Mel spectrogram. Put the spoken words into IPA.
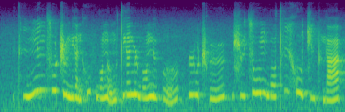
t̪ʰ i˧˥ ŋ n̪ i˥ ŋ s u˥ ʈ͡ʂ ɻ̩˥˩ n̪ j ɛ̰˨˩ n x u˥˩ f w ɔ˧˥ n̪ ɤ̰˨˩ m u˦ t̪ j ɛ˥ n ɻ w ɔ˧˥ n̪ y˧˥ p ɤ̰˨˩˦ | ɻ u˥˩ ʈ͡ʂʰ ɻ̩˧˥ | ɕ y˧˥ t͡s o˥ ʊ̯ m w ɔ˧˥ t̪ʰ i˥˧ x o˥˩ ʊ̯ t͡ɕ i˧˥ pʰ j ä˧˥

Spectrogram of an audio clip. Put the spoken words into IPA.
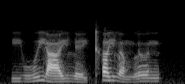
j uː˨˥ j aː˨˧ j l e˨˩ j kʰ ɐ˥ j l ɐ˨ m l ɵ˥ n

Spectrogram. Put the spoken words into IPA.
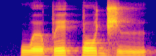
w ə˨ p e˦ k͡p o˦ d͡ʒ ɨ˨

